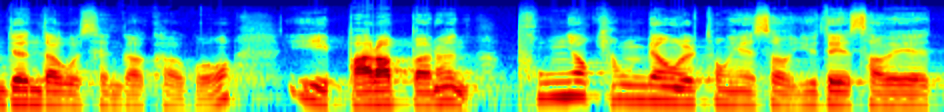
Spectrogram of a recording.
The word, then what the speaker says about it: 바라바: 이름이었습니다 바라바는 무슨 뜻인가 정확하게 발음하면 바라빠 이렇게 되는데요 아빠의 아들이라는 뜻입니다 신약성서에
